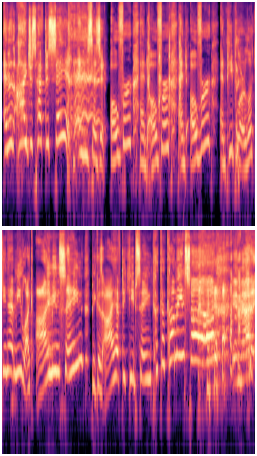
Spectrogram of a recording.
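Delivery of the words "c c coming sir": very high, stammering servant voice with servile cadence. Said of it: "in that fucking cadence and accent".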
